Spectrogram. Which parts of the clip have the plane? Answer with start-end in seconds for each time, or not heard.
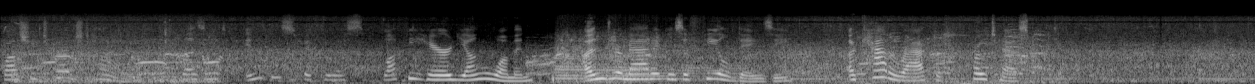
5.5-12.5.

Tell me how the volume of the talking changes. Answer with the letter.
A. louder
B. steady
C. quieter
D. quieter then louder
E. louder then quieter
A.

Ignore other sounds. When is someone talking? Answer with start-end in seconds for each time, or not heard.
0.0-10.3.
